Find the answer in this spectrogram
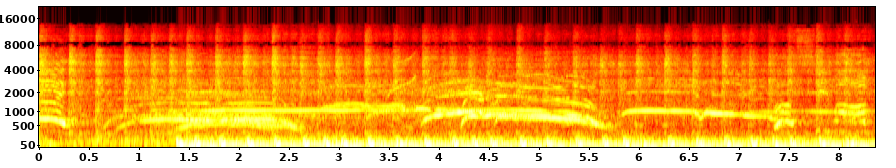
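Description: Drum-driven music for a Polynesian fire dance. The beat drops out briefly and comes back in about a second and a half in. Whoops and yells rise and fall over the music.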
